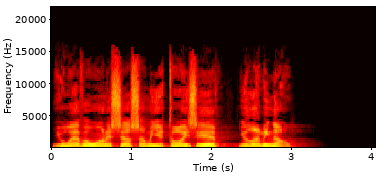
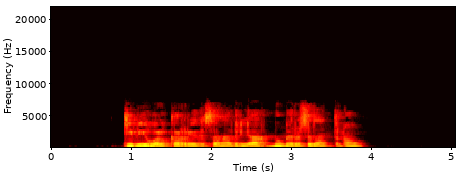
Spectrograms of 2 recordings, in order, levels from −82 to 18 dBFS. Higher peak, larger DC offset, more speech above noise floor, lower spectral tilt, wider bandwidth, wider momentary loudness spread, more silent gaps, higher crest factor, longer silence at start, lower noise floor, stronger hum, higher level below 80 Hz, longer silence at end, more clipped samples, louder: about the same, 0 dBFS vs -2 dBFS; neither; second, 47 dB vs 70 dB; second, -4.5 dB/octave vs -7 dB/octave; first, 15.5 kHz vs 7.2 kHz; about the same, 10 LU vs 11 LU; neither; about the same, 14 dB vs 16 dB; second, 0 s vs 0.9 s; second, -60 dBFS vs -87 dBFS; neither; about the same, -60 dBFS vs -56 dBFS; about the same, 1.05 s vs 1.15 s; neither; first, -14 LUFS vs -18 LUFS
